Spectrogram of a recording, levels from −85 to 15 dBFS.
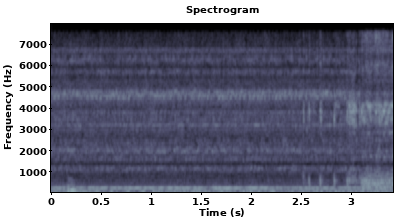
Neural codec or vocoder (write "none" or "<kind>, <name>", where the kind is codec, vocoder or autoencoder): vocoder, HiFi-GAN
